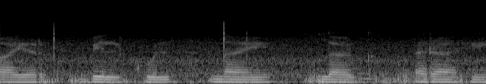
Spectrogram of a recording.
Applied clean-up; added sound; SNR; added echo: none; none; none; none.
